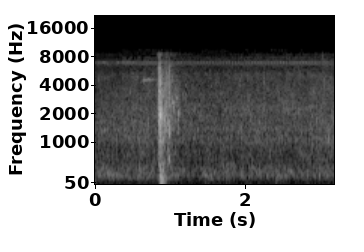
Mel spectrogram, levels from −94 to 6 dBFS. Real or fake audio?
real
